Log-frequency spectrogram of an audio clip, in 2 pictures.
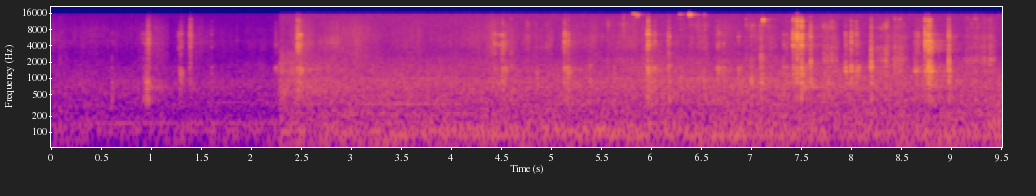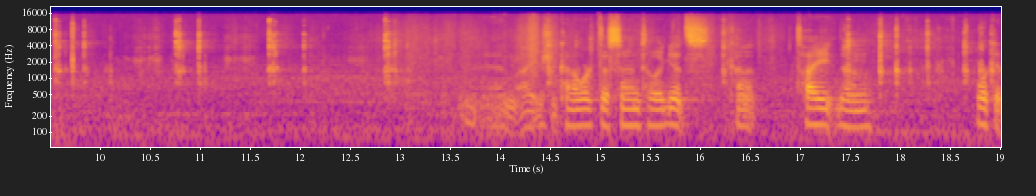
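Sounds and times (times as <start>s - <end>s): faint steady hum: 0.0s - 19.0s
hand tap clicking and scraping: 4.4s - 13.2s, 16.2s - 19.0s.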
